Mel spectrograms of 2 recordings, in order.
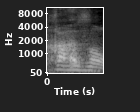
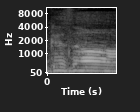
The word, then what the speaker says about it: ghazal: it because I've never tried to write a ghazal before, which the way you're pronouncing it, it's so glad to hear it actually pronounced because It's like, it's actually supposed to be more like ghazal, like that.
